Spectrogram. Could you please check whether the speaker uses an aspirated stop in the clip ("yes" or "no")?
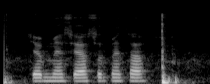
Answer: yes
